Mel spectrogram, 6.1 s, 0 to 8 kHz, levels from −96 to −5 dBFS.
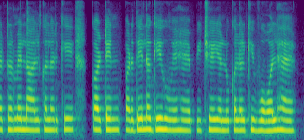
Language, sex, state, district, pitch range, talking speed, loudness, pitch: Hindi, female, Bihar, Kaimur, 220-230 Hz, 160 wpm, -15 LUFS, 225 Hz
